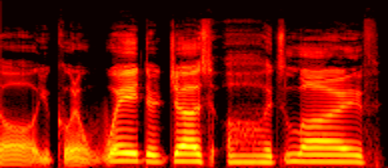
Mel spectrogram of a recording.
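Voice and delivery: slow, drawn-out dreamy mock voice; mock boasting woman. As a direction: parody a smug woman, stretching each word. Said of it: "You boast in your menstrual blood and say".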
